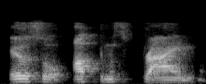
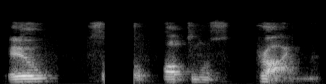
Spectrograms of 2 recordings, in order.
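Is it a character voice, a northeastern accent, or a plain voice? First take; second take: northeastern accent; character voice. First: It is said in a northeastern Brazilian accent. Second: It is said in an imposing put-on character voice. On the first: "o sotaque nordestino no Optimus Prime" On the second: "tentando fazer a voz dele"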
